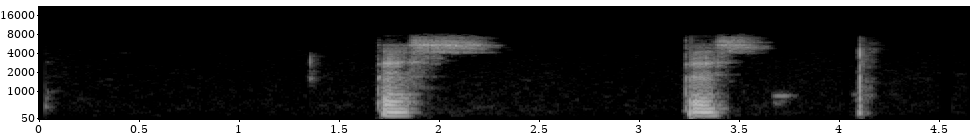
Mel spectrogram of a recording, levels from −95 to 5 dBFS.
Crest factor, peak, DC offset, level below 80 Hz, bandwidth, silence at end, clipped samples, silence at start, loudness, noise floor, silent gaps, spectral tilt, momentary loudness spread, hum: 24 dB; -8 dBFS; under 0.1%; -70 dBFS; 8 kHz; 0.5 s; under 0.1%; 1.7 s; -29 LUFS; -82 dBFS; none; -3 dB/octave; 15 LU; none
